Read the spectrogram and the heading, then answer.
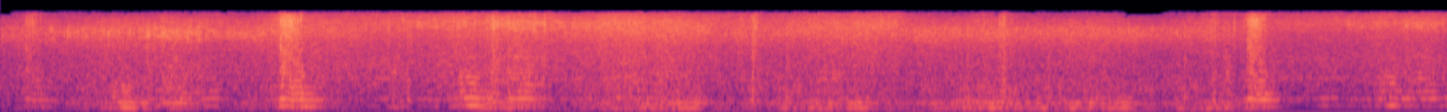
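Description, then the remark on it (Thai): A dense, continuous drone of many honeybees buzzing at Illawarra Beekeepers, an apiary in the south of Sydney, Australia. It is a steady hum with harmonic layers and occasional louder passes as individual bees fly near, with no voices. “อิลาวูราบีคีเปอร์สเป็นแหล่งเลี้ยงผึ้งซึ่งอยู่ทางตอนใต้ของนครซิดนีย์ที่นี่คือที่รวมตัวของผู้ที่สนใจและต้องการเรียนรู้เกี่ยวกับการเลี้ยงผึ้งและการผลิตน้ำผึ้ง”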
